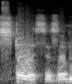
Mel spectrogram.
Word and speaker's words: stoicism: First of all, it's stoicism. That C is silent.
